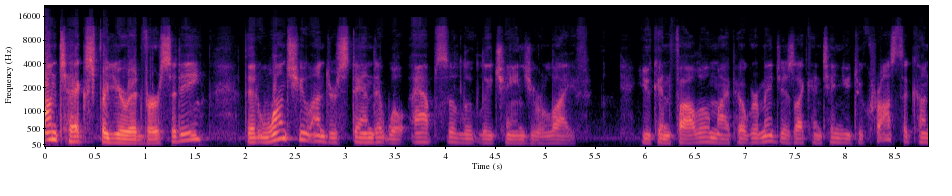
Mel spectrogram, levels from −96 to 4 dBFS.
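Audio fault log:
0.00–1.08 s, microphone overload: The input level was likely set too high for the converter, driving the speech peaks about 10 dB past full scale. A small share of the waveform has its tops sheared flat, so the loudest syllables in this opening second carry a harsh, crackling edge instead of a clean rise and fall.
1.02 s, microphone volume stepped down: Near the end of that distorted stretch, the call software likely reacted to the clipping by cutting the device's input gain in a single jump of about 5 dB. Speech and background together drop abruptly in level at this instant, with no gradual fade.
2.04–2.31 s, microphone overload: The lowered gain likely still left too little headroom, and peaks are pushed about 4 dB over the converter's limit. A small fraction of samples are flattened, giving this brief quarter-second a gritty, crackly edge on its strongest syllables, milder than at the start.
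2.31 s, microphone volume stepped down: Right after that second distorted burst, the input gain was likely trimmed again in one step of about 4 dB. The whole signal, speech and background alike, falls suddenly quieter from this point, a second audible drop following directly on the clipping.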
